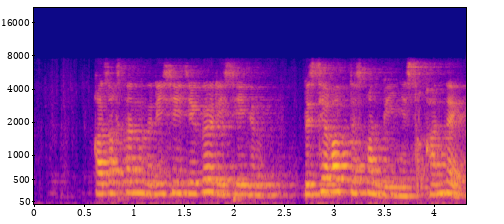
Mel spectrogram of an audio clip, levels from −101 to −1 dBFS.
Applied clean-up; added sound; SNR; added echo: neural separator model SepFormer DNS4.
